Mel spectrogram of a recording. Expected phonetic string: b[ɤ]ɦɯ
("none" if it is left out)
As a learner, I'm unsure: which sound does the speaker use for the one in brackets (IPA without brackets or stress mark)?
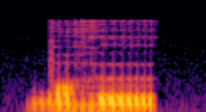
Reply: ɔ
